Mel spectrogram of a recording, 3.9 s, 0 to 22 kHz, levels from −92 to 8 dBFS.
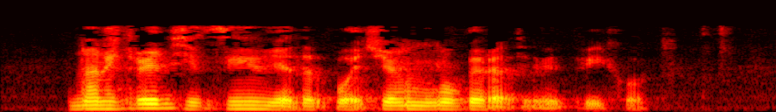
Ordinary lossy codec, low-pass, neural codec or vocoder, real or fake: MP3, 32 kbps; 9.9 kHz; autoencoder, 22.05 kHz, a latent of 192 numbers a frame, VITS, trained on one speaker; fake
